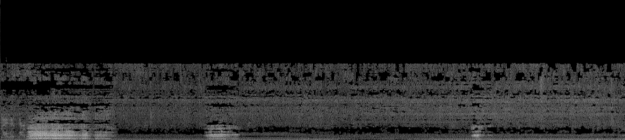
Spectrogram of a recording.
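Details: A she-camel trapped in a well and being pulled out utters short rasping moans. A strong one comes first, then two fainter, briefer grunts spaced several seconds apart over a low background rumble.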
